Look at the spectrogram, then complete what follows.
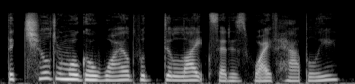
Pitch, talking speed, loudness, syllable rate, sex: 195 Hz, 185 wpm, -19 LUFS, 4.6 syllables/s, female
